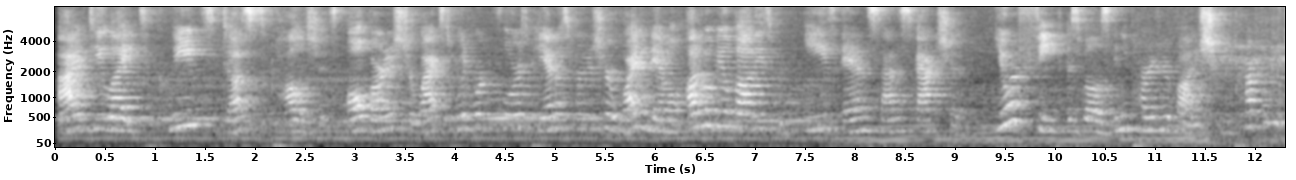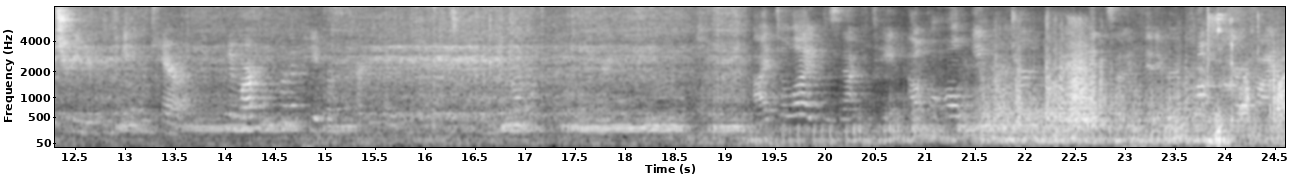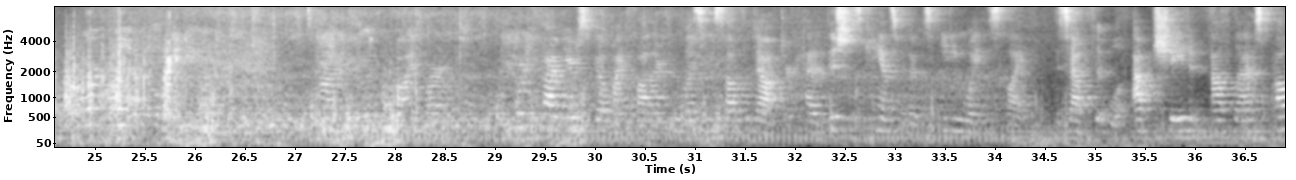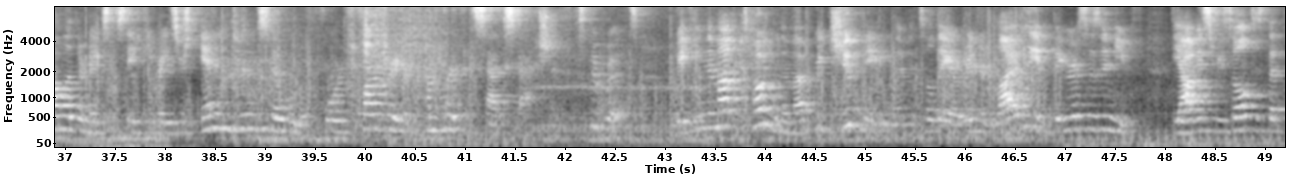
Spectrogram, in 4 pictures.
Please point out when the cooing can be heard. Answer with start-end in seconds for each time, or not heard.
not heard.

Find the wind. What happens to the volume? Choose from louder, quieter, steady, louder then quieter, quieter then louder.
quieter.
